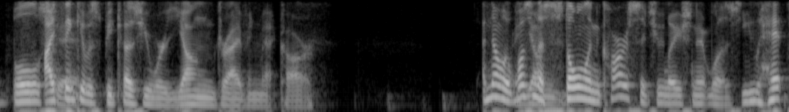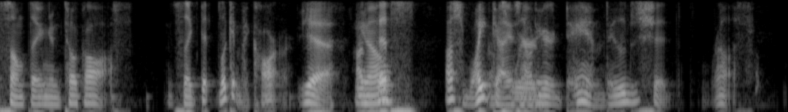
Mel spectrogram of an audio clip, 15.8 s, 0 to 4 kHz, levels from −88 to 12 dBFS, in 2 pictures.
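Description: From 6.6 to 7.56 s, just after "stolen car", the speech turns choppy and robotic, with pieces missing. This is repeated packet loss: roughly nine holes, the longest 45 ms, were patched by extending the last sound. About 20% of the stretch is filled in this way, and 120 ms of audio is gone.

At 8.30 to 8.34 s, just before "and took", a sound is held slightly too long with a faint buzz or dip. This is a short stall from a late packet: the jitter buffer ran dry, the receiver stretched the audio for 19 ms, and then it resumed with nothing lost.

From 9.71 to 9.75 s there is a brief smear or wobble. This is a short concealed packet loss: 20 ms of audio never arrived in time, and the receiver bridged the gap by continuing the preceding sound before blending back. Throughout, the G.711 call path leaves nothing above 4 kHz.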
